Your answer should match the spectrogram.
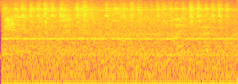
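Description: Steady road noise inside a moving car: a deep, even rumble with a faint steady whine above it.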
